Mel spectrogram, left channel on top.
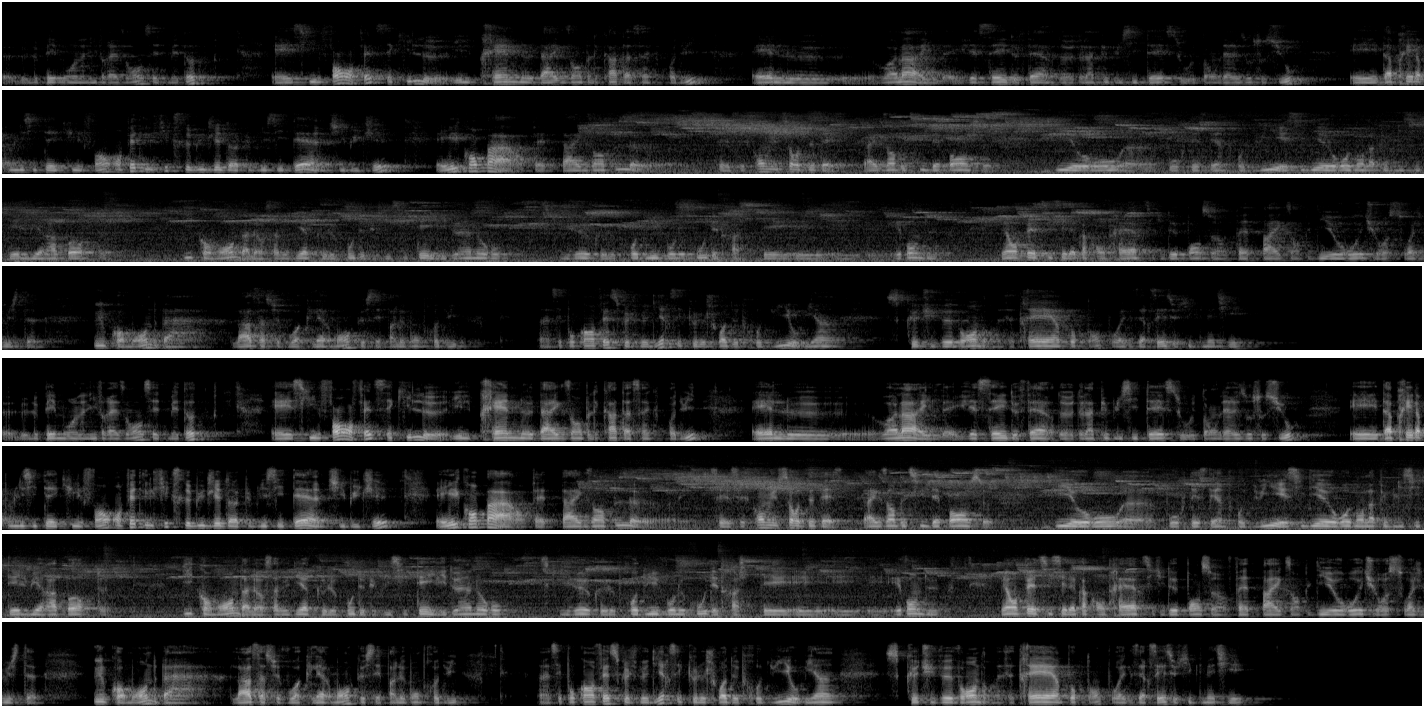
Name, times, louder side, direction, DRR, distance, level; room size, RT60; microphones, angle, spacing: voice 1, 0.0-2.0 2.3-29.5 29.9-33.5 33.8-47.5 48.0-55.1, right 5 dB, 65° right, 11 dB, 0.6 m, -32 dB
sound 1, 20.0-39.8, right 2 dB, 20° right, 3.3 m, -41 dB
16.5 x 12.0 x 2.6 m, 1.1 s
head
